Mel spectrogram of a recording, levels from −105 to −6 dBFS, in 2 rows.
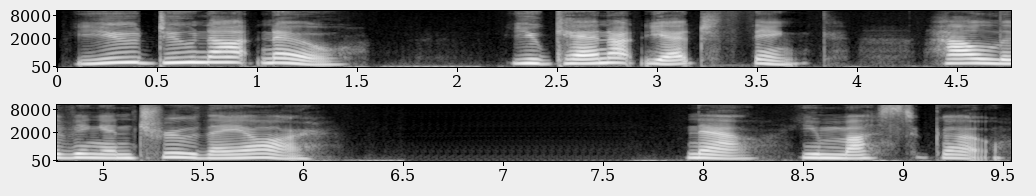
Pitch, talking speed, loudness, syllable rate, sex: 225 Hz, 105 wpm, -17 LUFS, 3.3 syllables/s, female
